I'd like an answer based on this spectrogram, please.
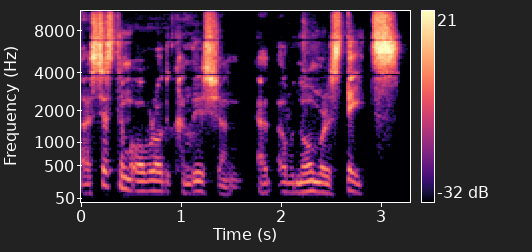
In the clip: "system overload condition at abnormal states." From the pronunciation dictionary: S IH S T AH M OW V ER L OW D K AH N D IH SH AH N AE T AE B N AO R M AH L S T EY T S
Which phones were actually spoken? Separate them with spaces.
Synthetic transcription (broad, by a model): S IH S T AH M OW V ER OW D K AH N D IH SH AH N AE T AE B N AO M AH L S T EY T S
